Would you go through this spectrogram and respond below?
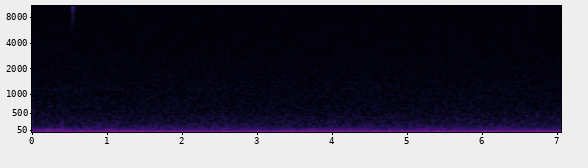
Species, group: Poecilimon ornatus, Orthoptera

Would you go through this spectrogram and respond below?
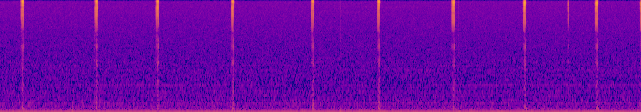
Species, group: Phaneroptera falcata, Orthoptera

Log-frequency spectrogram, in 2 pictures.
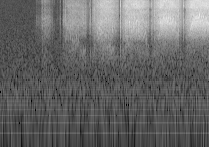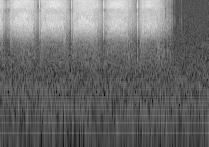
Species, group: Chorthippus mollis, Orthoptera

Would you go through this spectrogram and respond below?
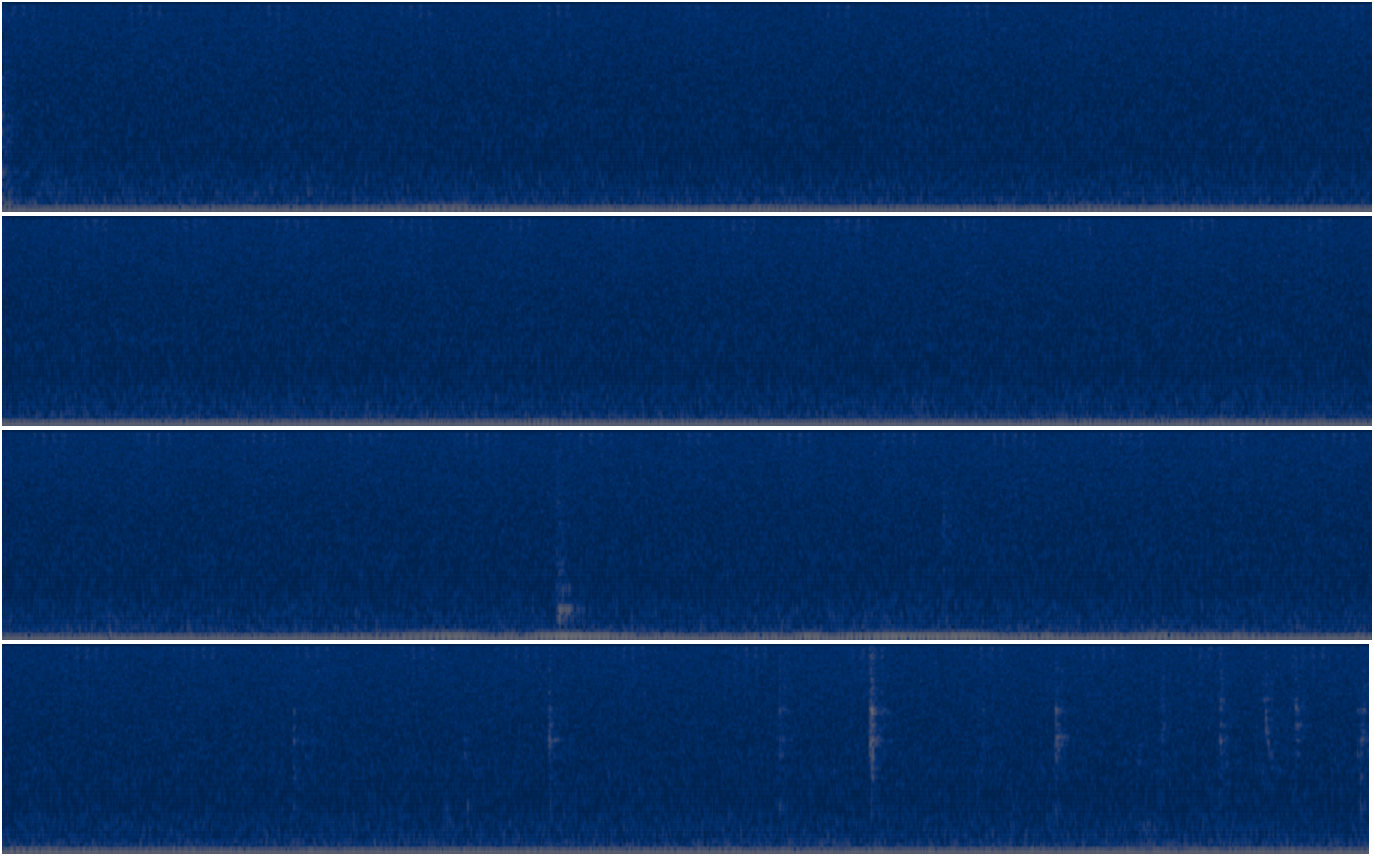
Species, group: Platycleis albopunctata, Orthoptera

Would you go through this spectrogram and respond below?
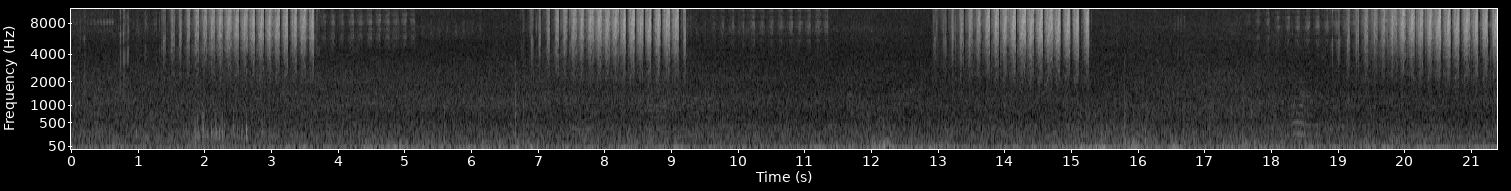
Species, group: Pseudochorthippus parallelus, Orthoptera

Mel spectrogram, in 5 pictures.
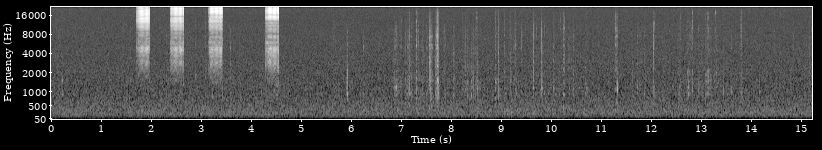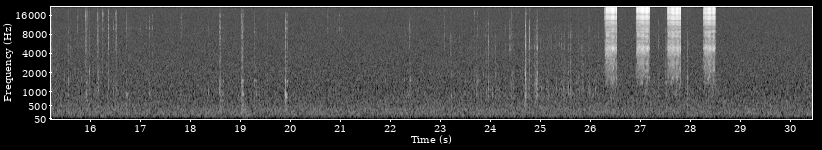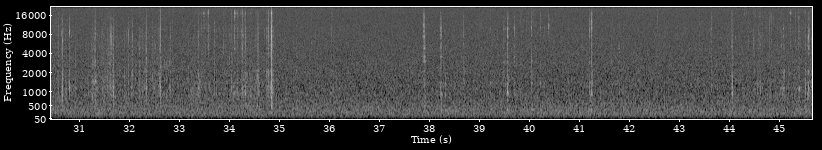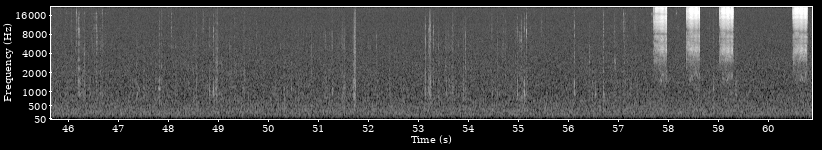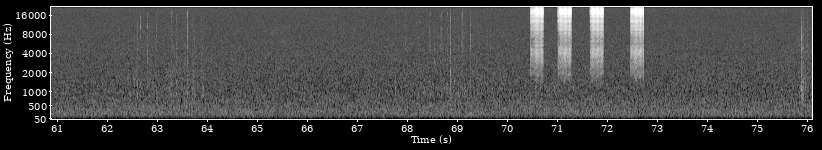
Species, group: Rhacocleis buchichii, Orthoptera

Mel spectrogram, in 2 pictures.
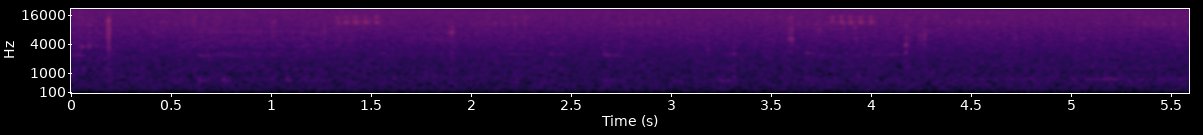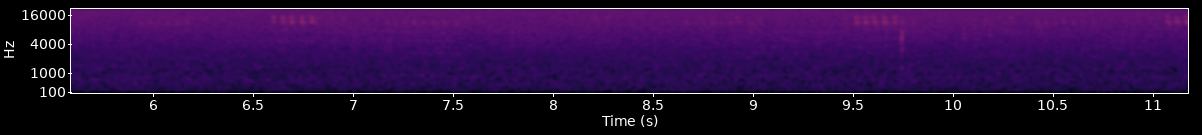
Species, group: Pachytrachis gracilis, Orthoptera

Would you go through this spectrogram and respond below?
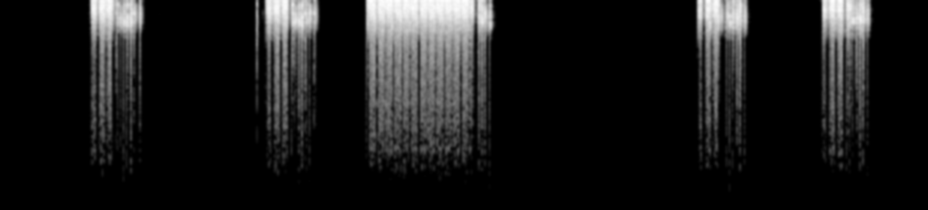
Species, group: Platycleis affinis, Orthoptera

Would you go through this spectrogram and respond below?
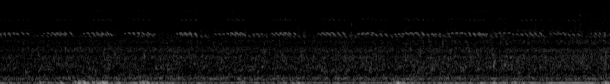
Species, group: Gryllus campestris, Orthoptera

